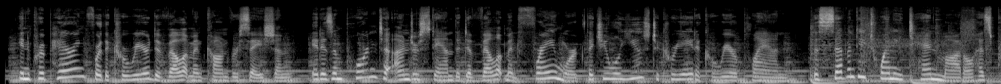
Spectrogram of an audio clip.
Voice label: Authoritative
